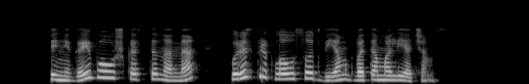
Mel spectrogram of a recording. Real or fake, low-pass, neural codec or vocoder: real; 5.4 kHz; none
